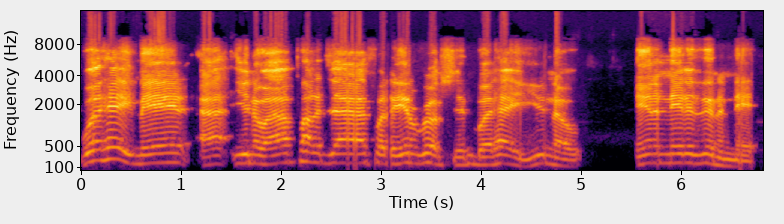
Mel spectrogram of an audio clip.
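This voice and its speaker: Easygoing guy on a video call podcast, bright voice, kinda high, says man a lot. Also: normal speed. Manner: laid-back, says "man" often. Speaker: podcast co-host. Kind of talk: casual live-stream chat.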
